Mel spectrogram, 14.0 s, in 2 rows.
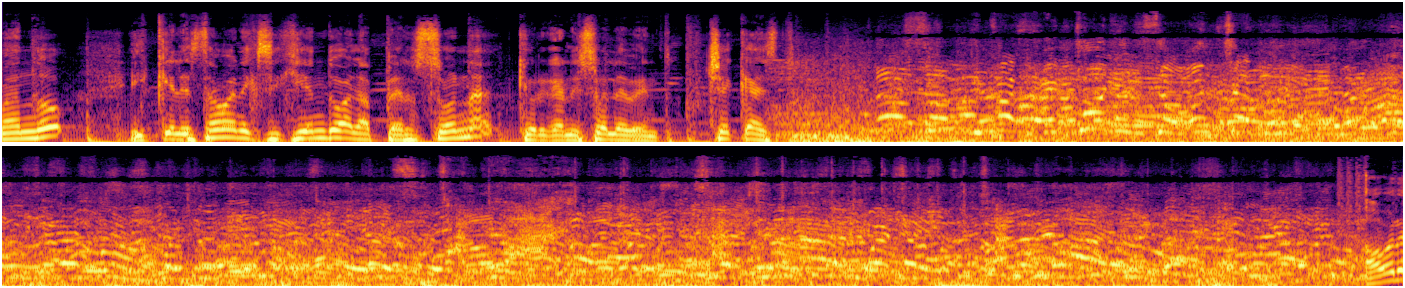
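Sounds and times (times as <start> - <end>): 
speech: 0.0 - 6.7
crowd commotion at an event: 3.8 - 14.0.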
